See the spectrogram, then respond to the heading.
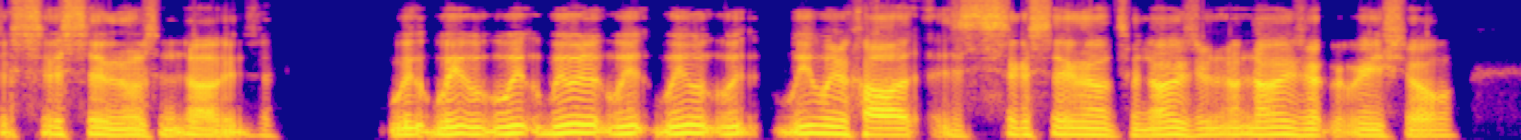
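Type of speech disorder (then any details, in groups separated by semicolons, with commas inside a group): Dysarthria; multiple system atrophy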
